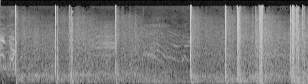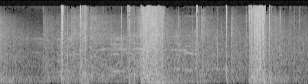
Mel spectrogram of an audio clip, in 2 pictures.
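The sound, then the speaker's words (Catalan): A tronada firecracker barrage bursts in a square at the Mercadal, a rapid, irregular string of loud cracks building into dense overlapping blasts near the end, with a rumbling wash of crowd noise underneath. “la tronada fa que el món s'aturi quan esclata i que tot l'univers es concentri en aquesta plaça al Mercadal.”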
